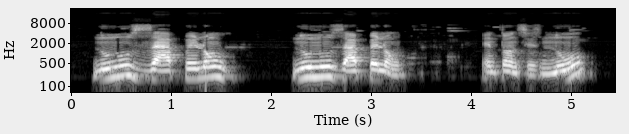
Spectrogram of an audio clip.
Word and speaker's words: nous appelons: palabra empieza con A, la S se va a pronunciar como habíamos dicho, como Z. Acuérdense que era como un zumbido de abeja. Nous nous appelons.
